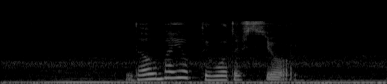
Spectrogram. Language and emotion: Russian, neutral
